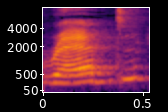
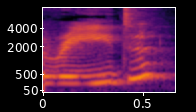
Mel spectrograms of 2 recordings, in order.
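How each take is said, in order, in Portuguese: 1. A vogal é curta, como em 'red'. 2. A vogal é longa, como em 'reed'. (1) "No passado, red, ... é como se fosse a cor" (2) "aqui no infinitivo é read"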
